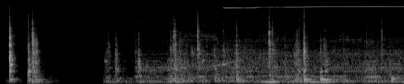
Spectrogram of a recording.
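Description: Two sharp clicks, then after a second of silence a run of small mechanical clicks and ticks over a faint low hum: a VHS videocassette recorder's buttons and tape mechanism at work.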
